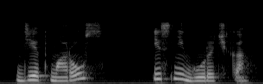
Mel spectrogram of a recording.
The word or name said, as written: ded moroz i snegurochka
